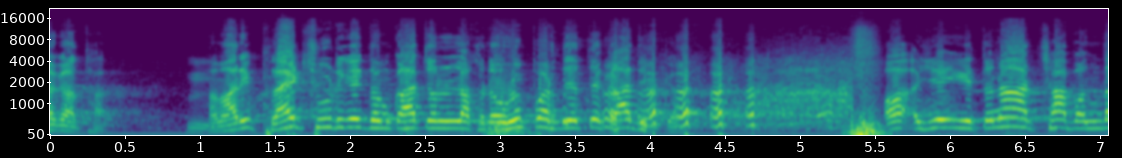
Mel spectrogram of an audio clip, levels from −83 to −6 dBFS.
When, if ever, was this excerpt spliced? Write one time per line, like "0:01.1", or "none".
0:05.4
